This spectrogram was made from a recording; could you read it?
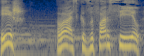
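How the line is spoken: Mocking. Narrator (Russian): насмешливо отзывается Котика

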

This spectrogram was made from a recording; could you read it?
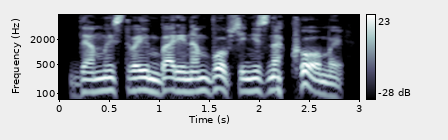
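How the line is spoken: Laughing. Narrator (Russian): засмеялся Черепов

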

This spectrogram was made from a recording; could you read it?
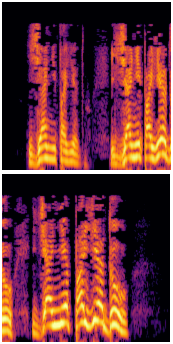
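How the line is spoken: Sudden scream. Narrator (Russian): вдруг закричала Алевтина

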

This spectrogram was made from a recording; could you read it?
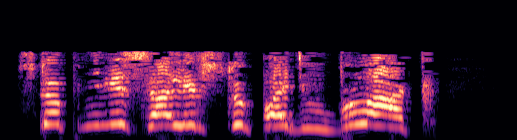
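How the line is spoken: Thin squeaky voice. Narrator (Russian): пискнул тоненький голосок

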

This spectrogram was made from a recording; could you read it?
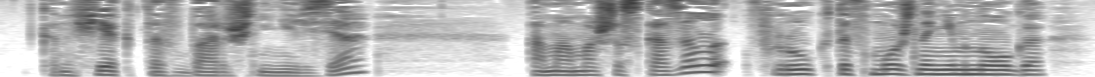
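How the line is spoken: Plain. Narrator (Russian): сказал он

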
